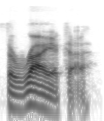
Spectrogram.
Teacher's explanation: it's like metallica where you emphasize that second syllable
